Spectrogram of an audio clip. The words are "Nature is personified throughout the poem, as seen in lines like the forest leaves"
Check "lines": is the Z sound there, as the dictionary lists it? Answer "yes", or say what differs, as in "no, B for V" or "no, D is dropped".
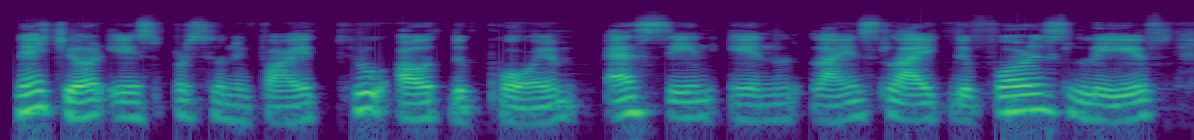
no, S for Z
